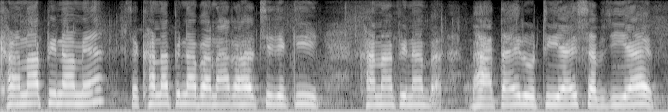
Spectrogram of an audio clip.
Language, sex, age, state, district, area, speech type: Maithili, female, 60+, Bihar, Muzaffarpur, urban, spontaneous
